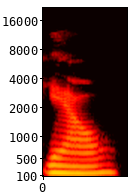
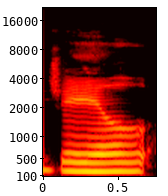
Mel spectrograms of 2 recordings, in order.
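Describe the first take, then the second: First: The word begins with a hard g sound. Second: The word begins with a j sound. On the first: The speaker calls it wrong. "I like saying gal. It's fun" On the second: The speaker calls it right. "I recognize it's supposed to be jail"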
